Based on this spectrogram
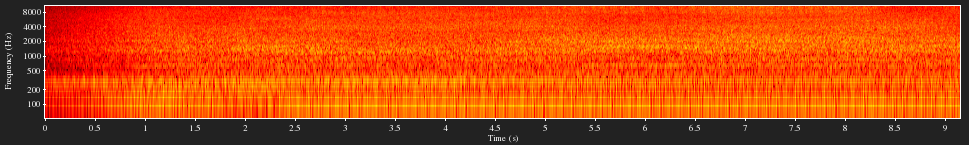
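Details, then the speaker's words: Ford Coyote V8, first start after rebuild following a spun rod bearing, no coolant in yet. Brief surge, then smooth, even idle with no misses or knocks. About 80 psi oil pressure, smoke from oil on headers; normal idle. "then she fires up so I'll try it out here and uh see how she sounds so hopefully make sure we don't have any leaks here so far it's sounding pretty good"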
